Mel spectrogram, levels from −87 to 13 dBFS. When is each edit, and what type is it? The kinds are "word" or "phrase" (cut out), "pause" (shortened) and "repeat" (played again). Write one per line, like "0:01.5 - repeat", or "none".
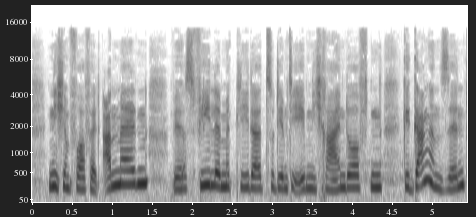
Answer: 0:01.9 - word
0:03.2 - word

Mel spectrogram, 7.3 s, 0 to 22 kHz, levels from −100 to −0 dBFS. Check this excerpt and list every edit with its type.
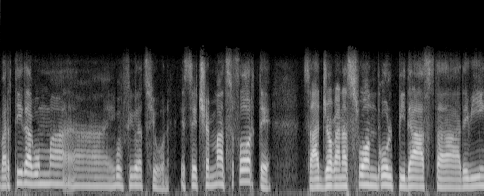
0:01.7 - word
0:02.5 - word
0:03.5 - word
0:05.6 - word

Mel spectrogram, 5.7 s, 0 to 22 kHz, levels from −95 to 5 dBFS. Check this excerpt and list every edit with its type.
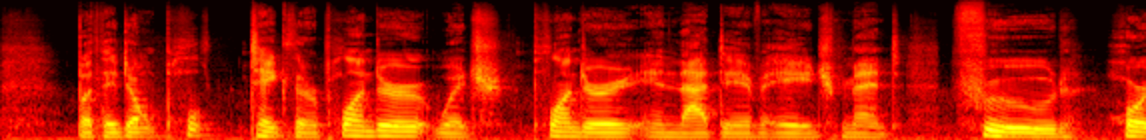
0:02.6 - pause
0:04.7 - pause

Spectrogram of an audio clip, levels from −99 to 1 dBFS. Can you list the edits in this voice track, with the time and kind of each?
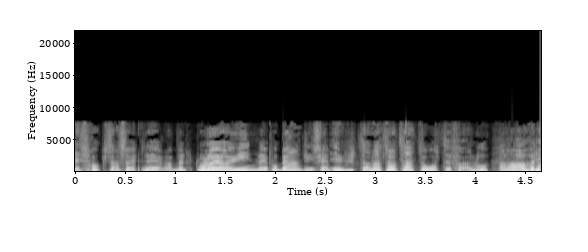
0:01.1 - word
0:02.6 - word

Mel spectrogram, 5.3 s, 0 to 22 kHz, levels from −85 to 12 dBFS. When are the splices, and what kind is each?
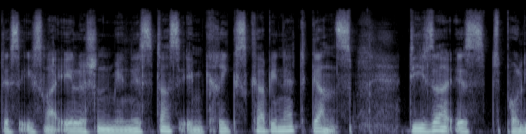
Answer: none

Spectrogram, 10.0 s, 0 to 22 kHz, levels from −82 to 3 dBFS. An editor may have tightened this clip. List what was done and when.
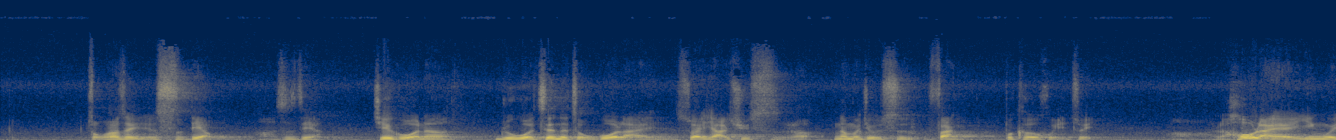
0:01.9 - pause
0:06.2 - pause
0:07.5 - pause

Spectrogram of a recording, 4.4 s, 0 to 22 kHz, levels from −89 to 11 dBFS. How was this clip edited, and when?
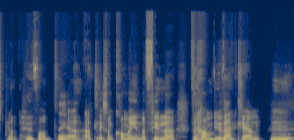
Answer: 0:03.2 - word

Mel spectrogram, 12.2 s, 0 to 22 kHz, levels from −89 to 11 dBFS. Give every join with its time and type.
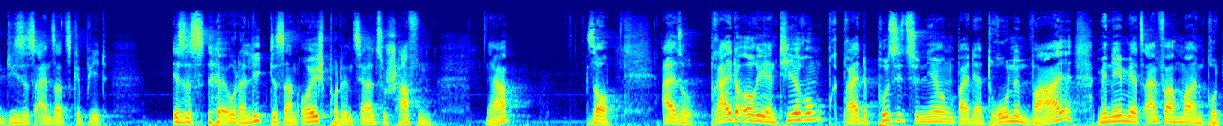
none

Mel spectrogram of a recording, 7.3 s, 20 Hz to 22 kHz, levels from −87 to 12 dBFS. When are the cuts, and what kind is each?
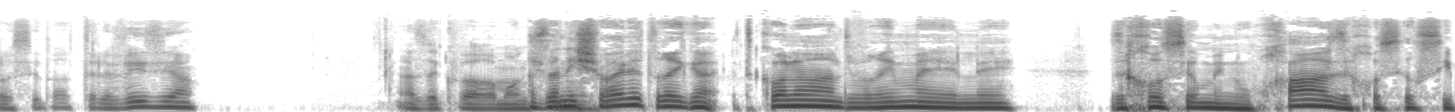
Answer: none

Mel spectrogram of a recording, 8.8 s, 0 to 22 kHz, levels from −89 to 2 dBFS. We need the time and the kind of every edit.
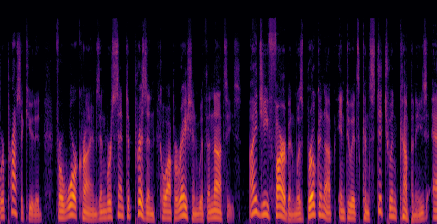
0:03.2 - phrase
0:04.9 - pause

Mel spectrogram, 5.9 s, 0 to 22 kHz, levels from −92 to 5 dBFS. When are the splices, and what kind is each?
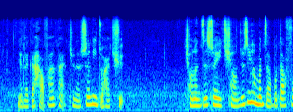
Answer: none

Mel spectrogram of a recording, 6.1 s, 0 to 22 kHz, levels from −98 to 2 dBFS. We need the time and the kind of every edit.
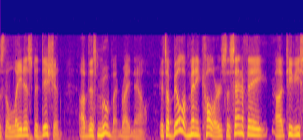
0:01.4 - pause
0:03.1 - pause

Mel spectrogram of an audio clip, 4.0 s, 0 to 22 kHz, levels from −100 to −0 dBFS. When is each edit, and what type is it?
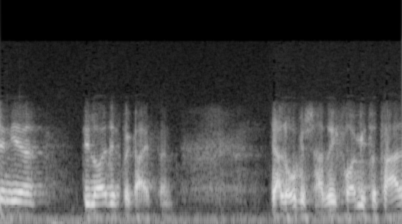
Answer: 0:01.2 - word

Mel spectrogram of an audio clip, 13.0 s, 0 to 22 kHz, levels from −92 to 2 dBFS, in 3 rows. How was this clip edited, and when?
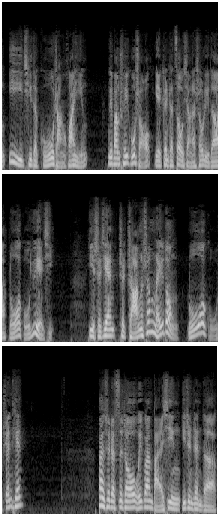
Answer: none

